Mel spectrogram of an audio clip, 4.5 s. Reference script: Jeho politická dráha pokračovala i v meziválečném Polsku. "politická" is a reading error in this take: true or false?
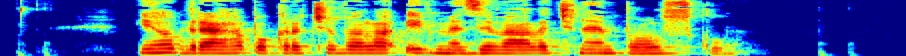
true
